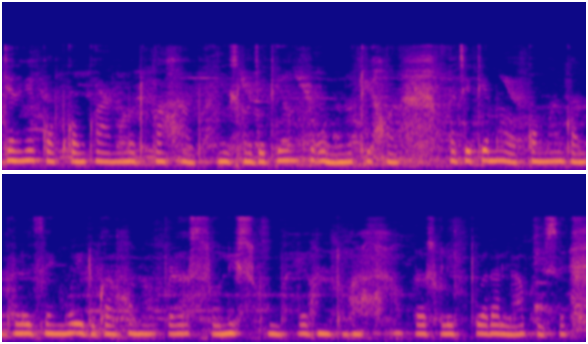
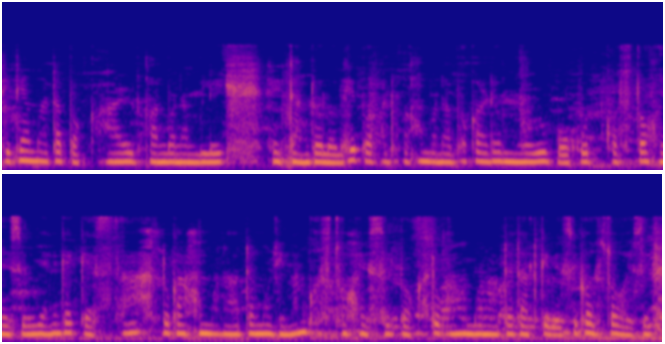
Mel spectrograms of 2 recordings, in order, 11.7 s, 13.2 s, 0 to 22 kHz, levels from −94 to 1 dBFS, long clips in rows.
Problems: background sounds at intervals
